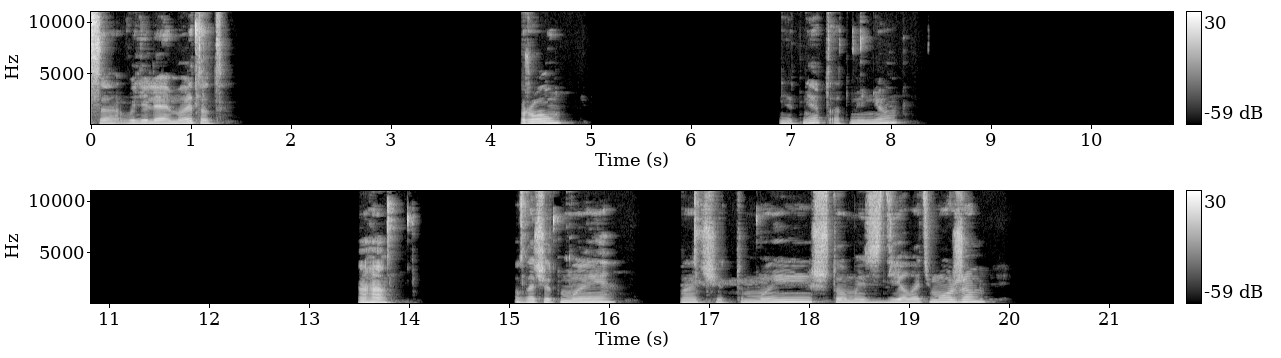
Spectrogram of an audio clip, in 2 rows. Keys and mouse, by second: 0.9 q, 2.9 q, 7.5 click, 8.2 click, 8.7 click, 9.1 q, 12.4 click, 13.3-13.8 middle drag, 14.3 shift+middle click, 14.5 Tab, 15.1 shift+middle click, 16.7 Tab, 17.3-21.6 middle drag.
